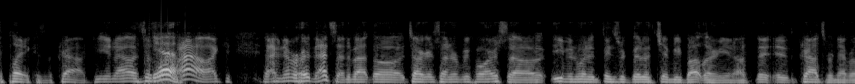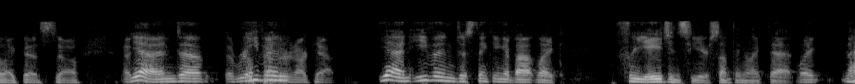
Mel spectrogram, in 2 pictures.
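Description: Speex codec damage runs through the whole speech clip: starved excitation makes the voice hoarse and noisy, nothing exists above 7.7 kHz, and the sound suggests a rate near 10 kbps. Processor overload crackle from 1.44 to 1.85 s comes from a handful of missed, very short buffers, each leaving a hard-edged silent gap that together form gritty tearing.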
